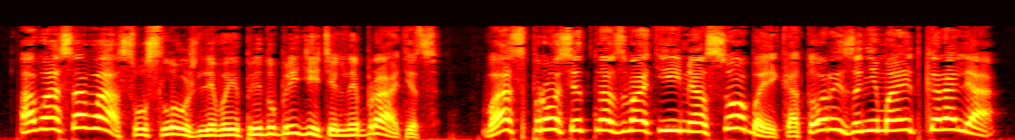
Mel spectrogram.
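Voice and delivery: high-pitched lady's voice, complaining about her brother; indignant countess. Acted. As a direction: play a high, exasperated countess.

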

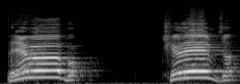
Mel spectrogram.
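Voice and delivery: very high, very loud drill commands; squeaky shriek. A narrator's reading. Corporal drilling his squad, squealing the commands. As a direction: shriek out the orders in a piercing squeal. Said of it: "pišťal svobodník Halík".

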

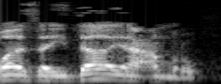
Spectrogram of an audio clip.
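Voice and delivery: slow connected model of وزيدا يا عمرو; joined, ha dropped. Shown as a demonstration. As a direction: say وزيدا with long aa and no h. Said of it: "لو وصلت تنحذف هذه الهاء".

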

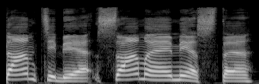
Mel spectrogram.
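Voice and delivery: high, slow, scornful verdict; cutting put-down. A narrator's reading. Orchid tells geranium where it belongs, scornful. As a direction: land the insult slowly, word by word. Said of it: "припечатала орхидея Галатея".

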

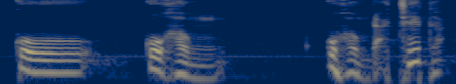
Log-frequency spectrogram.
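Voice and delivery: faltering, with pauses between restarts; hesitant, understated grief; halting bad news. A narrator's reading. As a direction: break the death news haltingly, slightly hushed. Manager breaks news of a death.

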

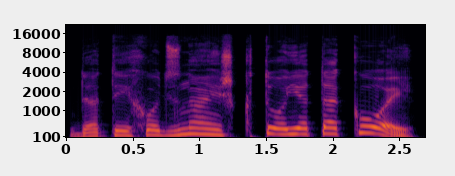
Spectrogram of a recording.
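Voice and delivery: high, slow, outraged bluster; indignant exclamation. Acted. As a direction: shout it in drunken outrage. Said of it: "воскликнул Онегин".

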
